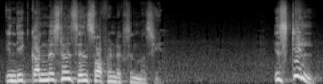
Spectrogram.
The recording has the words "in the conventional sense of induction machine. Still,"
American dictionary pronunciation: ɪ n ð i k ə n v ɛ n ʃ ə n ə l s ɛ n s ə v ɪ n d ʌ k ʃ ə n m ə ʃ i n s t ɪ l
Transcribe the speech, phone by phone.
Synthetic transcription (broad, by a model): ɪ n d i k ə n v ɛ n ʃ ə n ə l s ɛ n s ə p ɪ n d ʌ k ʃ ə n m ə s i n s t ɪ l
